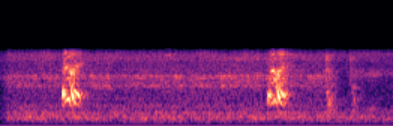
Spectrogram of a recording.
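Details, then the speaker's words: One-day-old newborn baby girl with hiccups: two short, sharp hiccups about two seconds apart over steady room noise, recorded up close. "did daddy scare him out of you no she has mommy's hiccups"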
